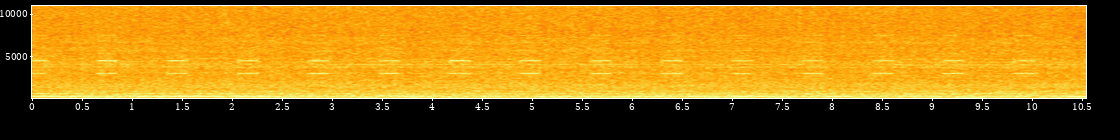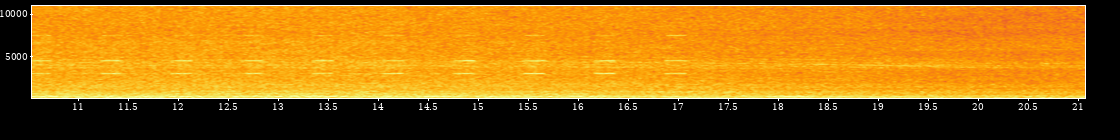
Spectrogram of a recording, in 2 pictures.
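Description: Navistar International truck's diesel engine running steadily at high idle, heard from inside the cab, while its air compressor builds air-brake pressure. A faint repeating electronic beep, the low-air warning, sounds throughout and stops near the end.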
